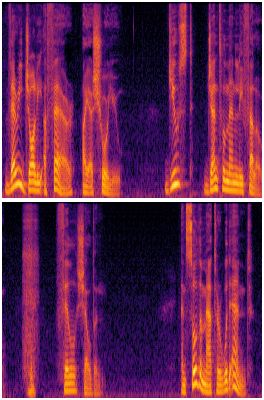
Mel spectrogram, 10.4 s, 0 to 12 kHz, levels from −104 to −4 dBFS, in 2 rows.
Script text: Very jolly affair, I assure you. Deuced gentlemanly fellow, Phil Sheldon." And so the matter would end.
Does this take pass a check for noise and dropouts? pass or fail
fail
